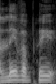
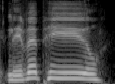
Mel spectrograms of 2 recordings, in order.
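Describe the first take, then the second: First: Said in the usual way. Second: Slow, higher Liverpool accent, last vowel stretched; drawn-out Scouse accent on the place name. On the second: Shown as a demonstration. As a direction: put on a Liverpool accent, lifted and lengthened. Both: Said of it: "I could do Northern kinda".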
